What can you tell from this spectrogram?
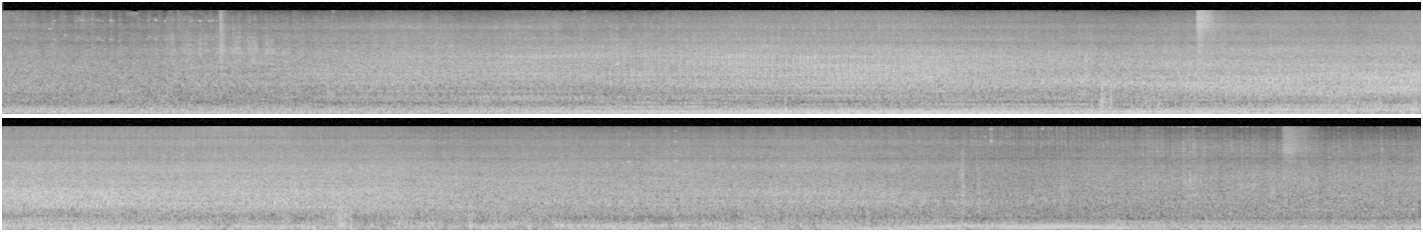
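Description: Vintage vehicle engines running as the vehicles drive slowly past one after another: a wartime jeep and a heavy AEC diesel lorry passing close, with Land Rover engines following. The deep engine note is strongest in the first half, and an engine briefly revs up and down near the end.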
